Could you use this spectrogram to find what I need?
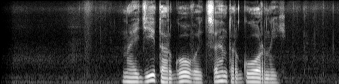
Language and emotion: Russian, neutral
